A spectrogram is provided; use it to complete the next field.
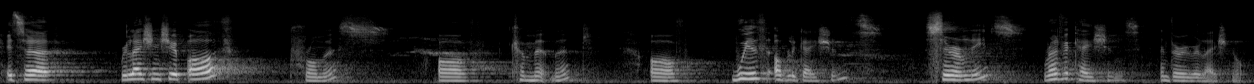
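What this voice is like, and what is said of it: Speaks slowly and deliberately. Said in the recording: “I said it slowly.”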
